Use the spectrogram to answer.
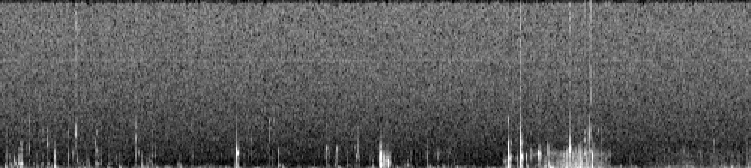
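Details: Soft gurgles and clicks, with a louder rumbling gurgle near the end, while digesting a McDonald's meal of double cheeseburger, large fries, coke and McFlurry; ordinary bowel sounds.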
